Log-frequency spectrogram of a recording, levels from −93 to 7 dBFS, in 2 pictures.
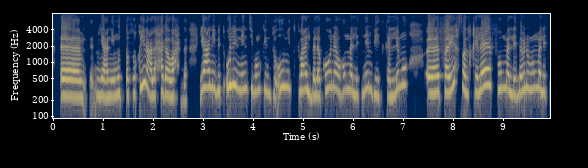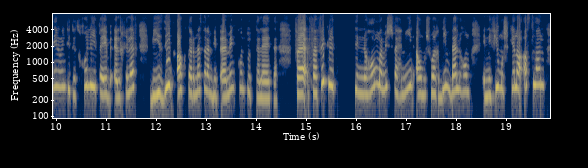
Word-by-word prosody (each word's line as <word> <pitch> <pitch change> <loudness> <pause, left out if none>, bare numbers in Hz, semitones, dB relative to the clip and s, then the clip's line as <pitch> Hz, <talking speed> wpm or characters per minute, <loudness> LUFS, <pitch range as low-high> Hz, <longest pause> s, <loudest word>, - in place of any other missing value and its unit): آآ، 235 -2 +5 0.3
يعني 235 0 +1
متفقين 260 - 0
على 250 -6 +2
حاجة 260 -2 +1
واحدة. 195 -5 -2 0.2
يعني 340 +1 +2
بتقولي 370 +6 +4
إن 310 -3 -2
أنتِ 320 0 -5
ممكن 300 -1 -4
تقومي 335 +7 -1
تطلَعي 300 -1 -1
البلكونة 295 +5 -1
وهُم 290 +2 -4
الاتنين 280 +4 -4
بيتكلموا 250 +8 -3 0.4
آآ، 270 +1 +6
فيحصَل 285 +2 +1
خلاف 330 +6 +3
هُم 325 0 0
ال 255 -4 -1
ما 275 - +3
بينهم 315 +1 -1
هُم 330 +1 -2
الاتنين 325 +4 -1
وأنتِ 345 -1 -3
تدخلي، 350 +7 +1
فيبقى 250 -3 0
الخلاف 275 +8 0 0.3
بيزيد 270 - +4
أكتر 280 -3 +2
مثلًا 290 +2 -3
بيبقى 235 -2 -2
منكم 325 +4 -6
أنتم 305 -3 -8
ال3. 220 -4 -3 0.3
ف 260 - -3
ففكرة 350 +9 +4 0.4
إن 265 -2 -2
هُم 320 +6 -1
مش 340 0 -5
فاهمين 290 +5 -3
أو 260 +1 +2
مش 255 +2 -8
واخدين 275 +5 -1
بالهم 290 0 -1 0.3
إن 235 +1 -1
في 240 +9 +3
مشكلة 325 +1 0
أصلًا، 380 +2 +1
285 Hz, 155 wpm, -22 LUFS, 255-330 Hz, 0.4 s, آآ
